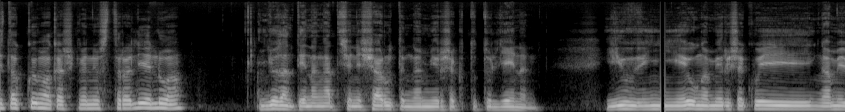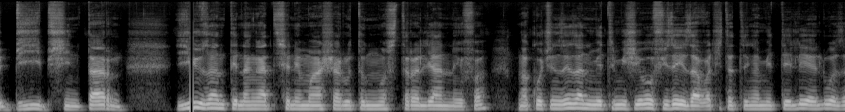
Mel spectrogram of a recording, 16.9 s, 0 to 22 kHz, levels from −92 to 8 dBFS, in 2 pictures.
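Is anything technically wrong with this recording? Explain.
Yes. There's a gap at a join of encoded pieces, twice: a dropout of about 45 ms from 6.60 to 6.65 s, and another of about 36 ms from 10.35 to 10.38 s. It sounds like the speech was encoded in chunks and glued back together untrimmed, so the encoder's start-up silence and last-frame padding stayed in. You get a short hole with smeared edges, then the speech picks up right where it left off.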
